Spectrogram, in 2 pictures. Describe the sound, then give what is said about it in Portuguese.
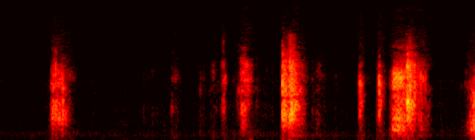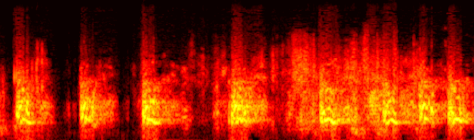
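A dog barks behind a door, starting with a few sparse, faint yips and short barks, then building into loud, rapid and almost continuous barking. “Abre essa porta! Abre, abre! Não, não espera. Esse cachorro é uma besta! Esse cachorro é um cavalo! É um animal!”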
